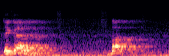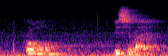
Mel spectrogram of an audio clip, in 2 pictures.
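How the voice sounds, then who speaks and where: An older man, a native Indonesian speaker, giving a closing speech as a professor, pausing often with "uh". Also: mid-range voice. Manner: halting, with frequent "uh" pauses. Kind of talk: speech at a lecture podium. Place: university lecture hall. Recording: echoey hall from far off, noisy.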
